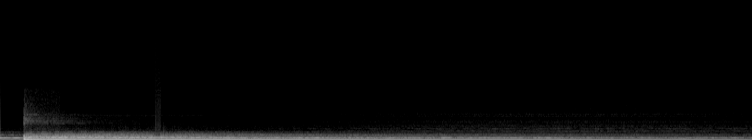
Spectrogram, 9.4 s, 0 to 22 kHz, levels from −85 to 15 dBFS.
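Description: At 1.93 to 2.03 s there is a short stall from a late packet. The jitter buffer ran dry, and the receiver held the last sound for 72 ms until the packet arrived, then resumed where it left off. Nothing is lost, but the sound lingers unnaturally with a faint buzz, and playback now runs 72 ms later.

Right after, at 2.05 to 2.08 s, comes a short concealed packet loss. About 40 ms of audio is skipped, bridged by only 10 ms of synthesized continuation, as the receiver catches up and cuts the delay by roughly 30 ms. It sounds like a brief smear or wobble where a sliver of sound vanishes.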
